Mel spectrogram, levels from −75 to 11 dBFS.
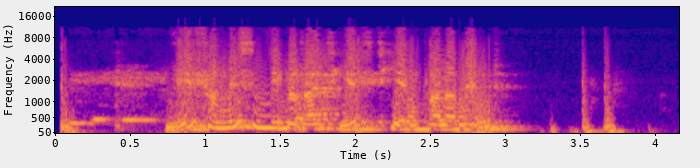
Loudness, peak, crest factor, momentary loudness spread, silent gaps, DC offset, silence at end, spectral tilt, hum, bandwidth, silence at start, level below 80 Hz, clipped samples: -8 LUFS; 0 dBFS; 8 dB; 12 LU; none; under 0.1%; 0.15 s; -5 dB/octave; none; 11.5 kHz; 0.05 s; -26 dBFS; under 0.1%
